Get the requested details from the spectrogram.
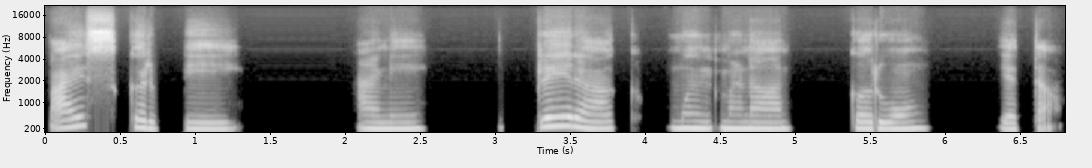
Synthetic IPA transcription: pajskəɾpi | añi | pɾeɾak | mm̤əɽ̃aɾ | kəɾoŋ | jɛt̪a̰

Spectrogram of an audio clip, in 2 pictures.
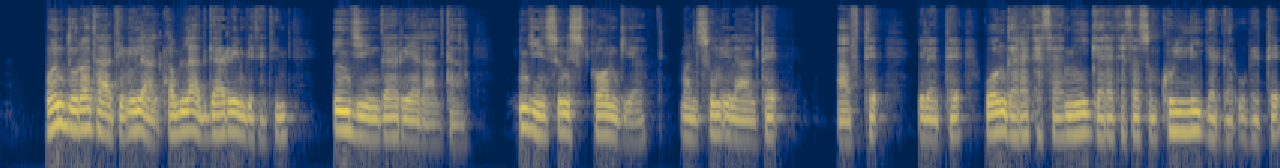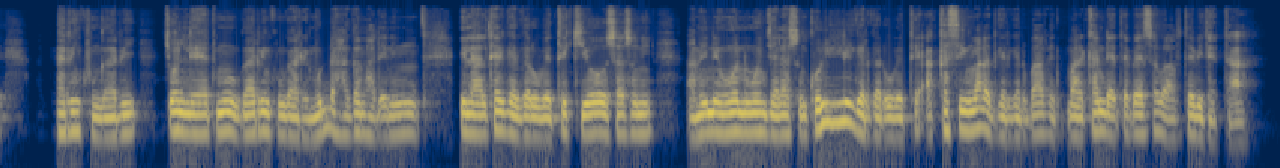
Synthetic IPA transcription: wɔnd̪ʊɾɐt̪aːt̪ɪnɪlaːlkʼɐblaːt̪ɡaːrːiːnbɪt̪ɛt̪ɪn | ɪnd͡ʒiːŋɡaːrːiɐlaːlt̪a | ɪnd͡ʒiːnsʊnɪst̪ɾoŋɡɪɐ | mɐlsʊnɪlaːlt̪ɛ | haːft̪ɛ | ɪlɛt̪ːɛwɔŋɡɐɾɐkɐsɐniɡɐɾɐkɐsɐsʊŋkʊlːiɡɐɾɡɐɾʊbɛt̪ːɛɐɡarːɪŋkʰʊŋɡarːi | t͡ʃʼɔlːɛt̪muɡarːɪŋkʊŋɡarːɪmʊᶑɐɦɐɡɐmhɐᶑɛnɪmɪlaːlt̪ɛɡɐɾɡɐɾʊbɛt̪ːɛkʰɪjoːsɐsʊnɪɐmɪnːɛwɔnwɔnd͡ʒɐlɐsʊŋkʊlːiɡɐɾɡɐɾʊbɛt̪ːɛʔɐkːɐsimɐlɐt̪ɡɐɾɡɐɾbaːfɛmɐɾkɐnd̪eːt̪ʼːɛpʼeːsːɐbaːft̪ɛbɪt̪ɛt̪ʰːɐ

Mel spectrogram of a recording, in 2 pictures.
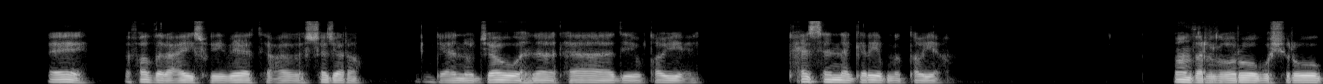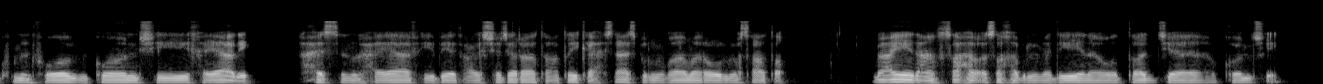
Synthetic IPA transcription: ʔeː | ʔɑfɑðˤːɨlʔaʕiːʃfibeːt̪ʕalaʃːad͡ʒɑɾˤɑ | lɪʔanːut̪d͡ʒawːhɪnaːkhaːd̪iwt̪ˤɑbiːʕi | wt̪ħɪsːʔɪnːakɣaɾiːbmɪnɨt̪ˤːɑbiːʕa | mɑnðˤɑɾˤɪlɣʊɾuːbwɪʃːʊɾuːɡmɪlfoːɡbjakuːnʃiːxajaːli | ʔaħɪsːʔɪnːalħajaːfibeːt̪ʕalaʃːad͡ʒɑɾˤɑt̪ʕt̪ˤiːkʔɪħsaːsbɪlmʊɣaːmɑɾˤɑwɪlbɑsɑːt̪ˤɑ | baʕijːɪd̪ʕanˤɑħsˤɑxabɪlmad̪iːnawɨd̪ˤːɑd͡ʒawkʊlːʃḭːʔ

